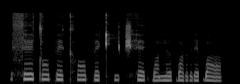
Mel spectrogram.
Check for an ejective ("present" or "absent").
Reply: absent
